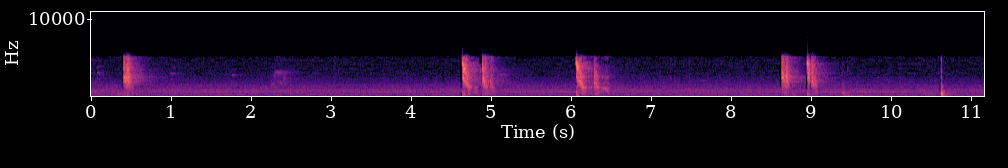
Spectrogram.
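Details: Monkeys in the morning at Djuma Game Reserve, South Africa, give sharp, harsh alarm barks, often in quick pairs, keeping an eye on a female leopard nearby and warning that a leopard is around.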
